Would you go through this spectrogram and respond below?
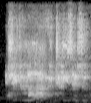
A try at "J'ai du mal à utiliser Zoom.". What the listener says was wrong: Can you not go utiliser? Can you just make it all smooth? It's French. J'ai du mal à utiliser Zoom.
